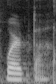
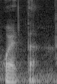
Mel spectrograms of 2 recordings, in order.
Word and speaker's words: Huerta: Tanakh Huerta. – Don't say the H, it's Huerta. – Oh, Huerta. I can't say Huerta. – Huerta. Huerta.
